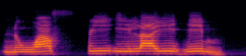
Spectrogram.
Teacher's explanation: hati-hati di fa ada tasdid, itu ditekan dulu, disangkutin dulu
